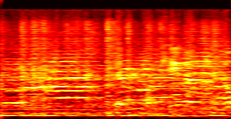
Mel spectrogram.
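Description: A school band of brass and woodwind instruments playing sustained chords, with a low note held underneath.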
